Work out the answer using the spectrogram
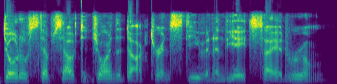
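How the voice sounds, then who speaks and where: A man's voice: mid-range voice, sing-song, a little fast, gravelly, sharp tone, dry recording, low-quality recording. A man reading scripted stage narration for an audio drama.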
